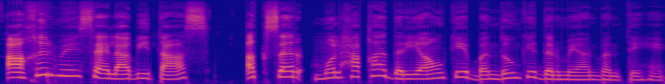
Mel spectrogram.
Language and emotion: Urdu, neutral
